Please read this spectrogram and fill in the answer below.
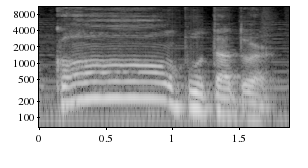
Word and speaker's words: computador: O computador. Não. O computador. Não. O computador. Não. O computador. Computador. Então a última sílaba é a mais forte.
